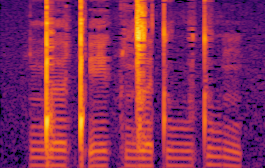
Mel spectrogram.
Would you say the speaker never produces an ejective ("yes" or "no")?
no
